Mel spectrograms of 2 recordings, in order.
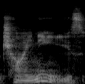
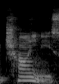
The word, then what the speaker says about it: Chinese: The general rule goes that all of these words on their own have their stress on the last syllable, but when we combine them with a noun, the stress shifts to the front. So, in 3-syllable words, we go from afternoon, Japanese, Portuguese, picturesque, to afternoon tea, Portuguese food. We go from Chinese to Chinese food, from this quantity is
